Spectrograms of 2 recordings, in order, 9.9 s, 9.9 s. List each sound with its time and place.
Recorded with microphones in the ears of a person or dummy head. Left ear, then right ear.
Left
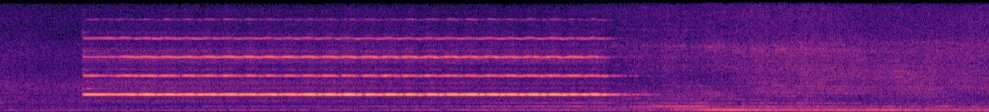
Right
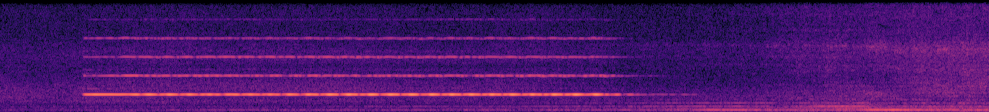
0.8 s a flute: 40° left (ahead or behind), 0.8 m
